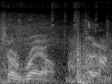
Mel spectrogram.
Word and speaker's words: Terrell: of the two thousand yard club and it's pronounced terrell terrell davis joins an all-pro lineup on nfl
